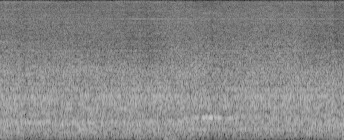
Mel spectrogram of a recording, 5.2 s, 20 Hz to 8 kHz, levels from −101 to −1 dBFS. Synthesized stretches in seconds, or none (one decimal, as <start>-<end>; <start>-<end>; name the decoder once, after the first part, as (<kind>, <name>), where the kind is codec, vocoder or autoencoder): none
